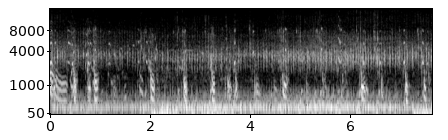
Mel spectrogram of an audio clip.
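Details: About eight male Sharp-tailed Grouse display on a lek for three or four females just before sunrise in April, Carlton County, northern Minnesota: quick clucks and sharp squeaky notes every half second over a low murmur, with a man speaking.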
